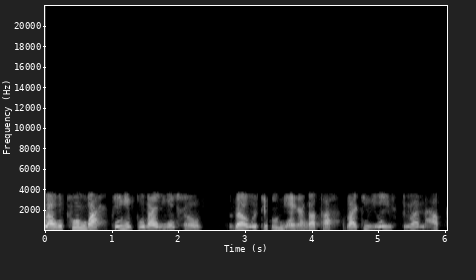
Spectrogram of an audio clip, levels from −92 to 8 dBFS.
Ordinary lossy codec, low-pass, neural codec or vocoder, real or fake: none; 3.6 kHz; codec, 16 kHz, 1 kbps, FreqCodec, larger model; fake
